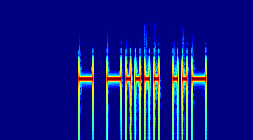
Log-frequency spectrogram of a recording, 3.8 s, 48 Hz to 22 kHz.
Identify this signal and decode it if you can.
Morse code, heard as a keyed tone, about 17 wpm, 700 Hz. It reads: T6U
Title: Three Challenging Letter-Number Combinations 17wpm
